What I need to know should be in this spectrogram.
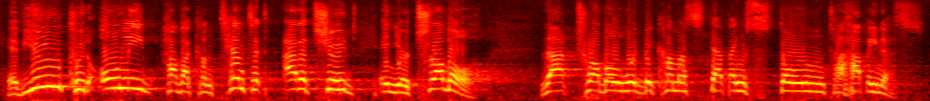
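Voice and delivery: high, slow, emphatic exhortation; preaching. Real, not acted. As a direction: drive each phrase home slowly from the pulpit. Preaches at full force.

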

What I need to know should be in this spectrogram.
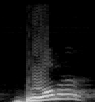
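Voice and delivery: brother thrown up high in disbelief; incredulous echo. Acted. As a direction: repeat it as if you can't believe it. Preacher echoes the word in disbelief.

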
